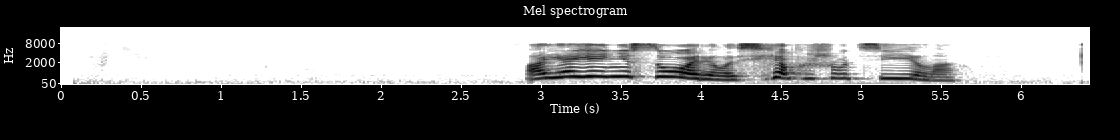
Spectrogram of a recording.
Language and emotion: Russian, positive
